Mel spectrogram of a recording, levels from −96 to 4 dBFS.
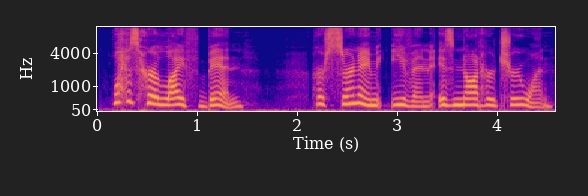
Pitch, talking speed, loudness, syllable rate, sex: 240 Hz, 170 wpm, -17 LUFS, 4.8 syllables/s, female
